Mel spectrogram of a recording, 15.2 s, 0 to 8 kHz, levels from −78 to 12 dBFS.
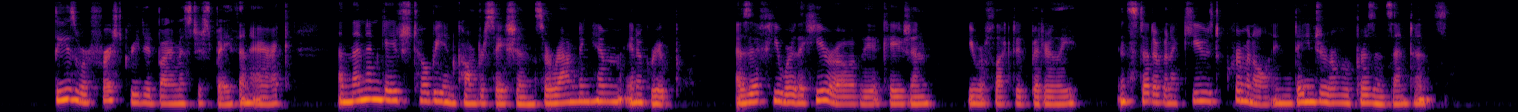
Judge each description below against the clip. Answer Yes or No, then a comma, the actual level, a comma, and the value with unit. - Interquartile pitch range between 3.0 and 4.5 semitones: Yes, average, 4.0 semitones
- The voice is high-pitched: No, medium, 160 Hz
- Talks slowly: No, average, 170 wpm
